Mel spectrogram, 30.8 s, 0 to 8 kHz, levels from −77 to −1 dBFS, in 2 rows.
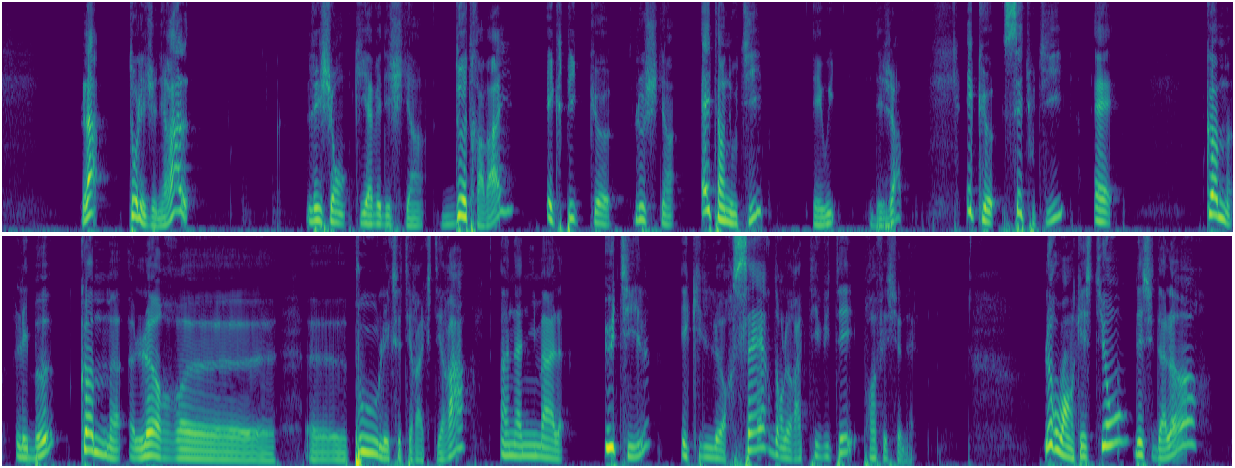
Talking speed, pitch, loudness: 105 wpm, 135 Hz, -21 LUFS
